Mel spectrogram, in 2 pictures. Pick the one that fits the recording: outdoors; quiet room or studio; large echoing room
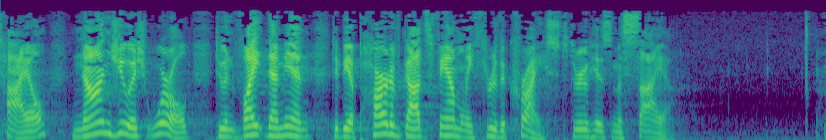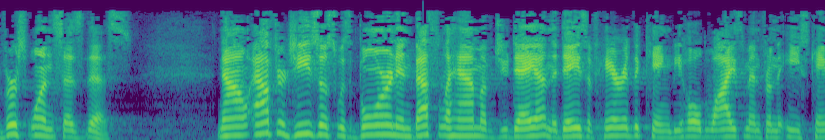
large echoing room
